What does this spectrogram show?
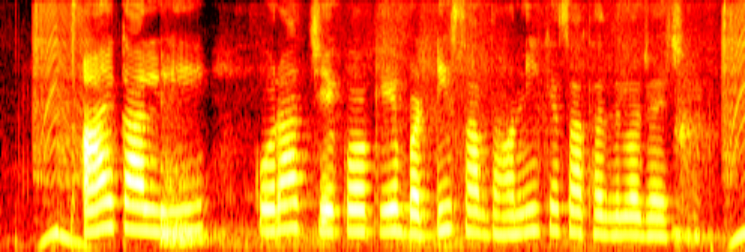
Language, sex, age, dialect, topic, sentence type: Maithili, female, 25-30, Angika, banking, statement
